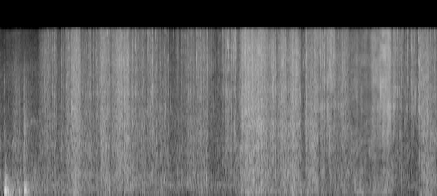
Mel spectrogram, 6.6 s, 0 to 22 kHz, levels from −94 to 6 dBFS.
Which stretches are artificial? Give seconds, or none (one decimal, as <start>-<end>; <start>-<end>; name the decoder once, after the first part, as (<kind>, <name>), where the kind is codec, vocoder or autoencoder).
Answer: 5.3-5.9 (vocoder, Vocos)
